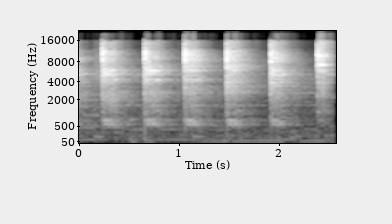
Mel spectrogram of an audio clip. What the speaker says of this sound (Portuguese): Vou usar aqui o martelinho.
